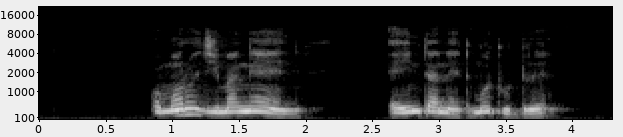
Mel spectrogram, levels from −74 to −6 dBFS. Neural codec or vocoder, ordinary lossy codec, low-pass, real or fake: none; MP3, 48 kbps; 19.8 kHz; real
